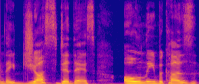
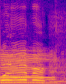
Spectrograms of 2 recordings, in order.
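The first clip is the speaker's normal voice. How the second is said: loud, high dismissive holler; mock crowd jeer; 7 semitones higher, 7 dB louder than usual. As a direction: keep heckling like an annoyed crowd. Still in jeering crowd voice.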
